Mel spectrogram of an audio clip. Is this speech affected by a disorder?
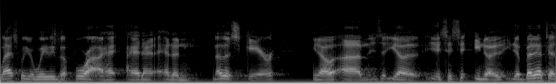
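Yes: stuttering; stutter as usual way of talking, recent neck surgery; throat may get scratchy during talk, Halls lozenges at hand; worse when unwell, mistaken for stroke by Life Squad paramedics; here repeated sounds, repeated words.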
